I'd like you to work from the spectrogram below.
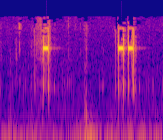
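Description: An alarm clock beeps while its button is held down: one short, sharp electronic beep, then two quick beeps close together later, with a soft low thump between them.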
